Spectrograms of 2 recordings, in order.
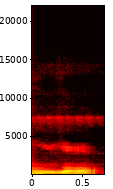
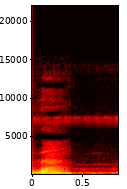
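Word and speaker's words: ض: Kemudian Do. Hm. Debal juga ya. Do. Jangan baca dza.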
